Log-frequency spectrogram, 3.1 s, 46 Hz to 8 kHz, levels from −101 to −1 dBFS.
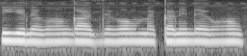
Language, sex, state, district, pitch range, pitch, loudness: Chakma, female, Tripura, Unakoti, 180-185 Hz, 180 Hz, -14 LUFS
